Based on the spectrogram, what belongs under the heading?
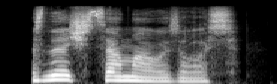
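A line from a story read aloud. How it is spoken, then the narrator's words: Sigh. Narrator (Russian): вздохнула я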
